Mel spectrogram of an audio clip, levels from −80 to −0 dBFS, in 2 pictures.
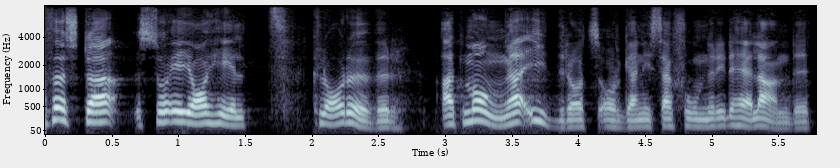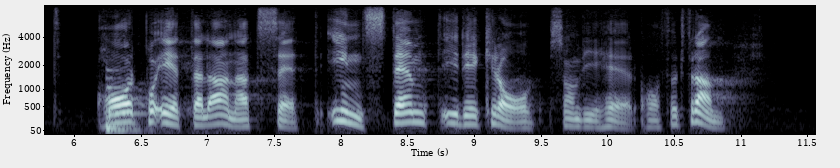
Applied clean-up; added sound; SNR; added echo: neural mask model RNNoise.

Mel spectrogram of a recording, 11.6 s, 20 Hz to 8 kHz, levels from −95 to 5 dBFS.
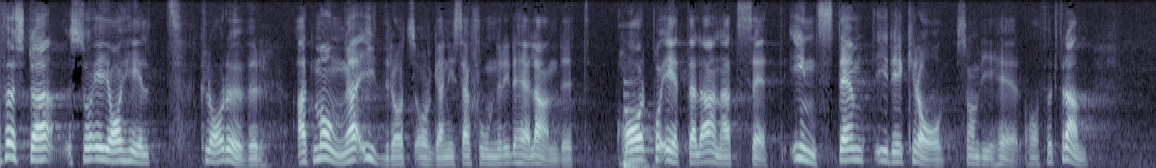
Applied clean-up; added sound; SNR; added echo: none; Bowed string instrument; 12 dB; none.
